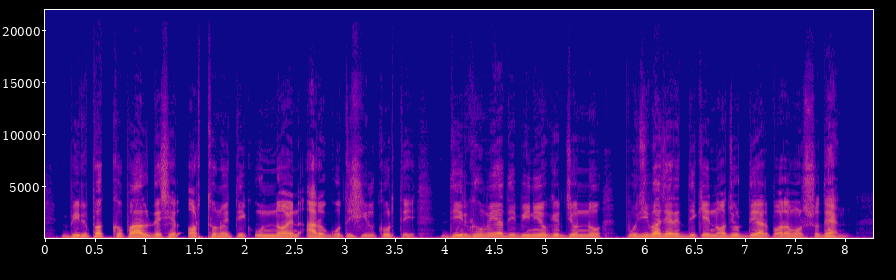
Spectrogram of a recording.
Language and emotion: Bengali, neutral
